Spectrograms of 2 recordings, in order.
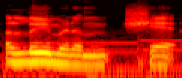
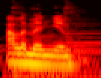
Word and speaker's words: aluminium: UK we say herb because you know we pronounce all the letters also what is this aluminum what the who came up with that man absolutely ridiculous that word it's aluminium how about saying simitar instead of skar yeah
